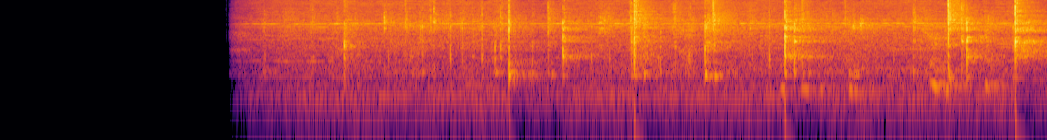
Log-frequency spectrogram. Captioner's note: dancing without music, awkwardly clattering buckets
